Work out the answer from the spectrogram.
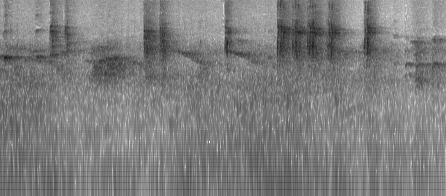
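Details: A European goldfinch sings a quick jumble of high twittering notes, short slurred whistles and buzzy bursts, delivered in close succession.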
